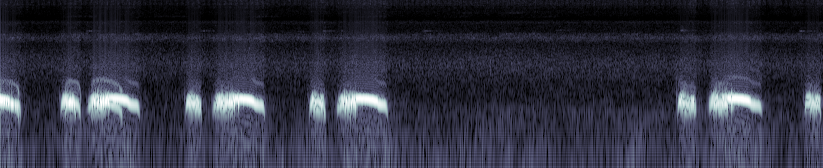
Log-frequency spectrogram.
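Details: Dove delivering two-note 'thổ hú' coos, a short note followed by a longer wavering one, several pairs in quick succession, then a pause of about three seconds before the cooing resumes.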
